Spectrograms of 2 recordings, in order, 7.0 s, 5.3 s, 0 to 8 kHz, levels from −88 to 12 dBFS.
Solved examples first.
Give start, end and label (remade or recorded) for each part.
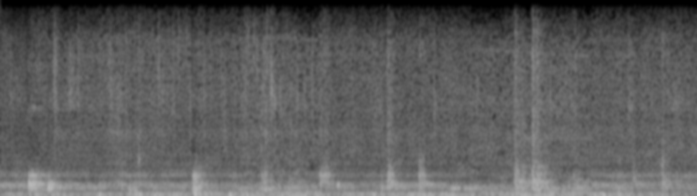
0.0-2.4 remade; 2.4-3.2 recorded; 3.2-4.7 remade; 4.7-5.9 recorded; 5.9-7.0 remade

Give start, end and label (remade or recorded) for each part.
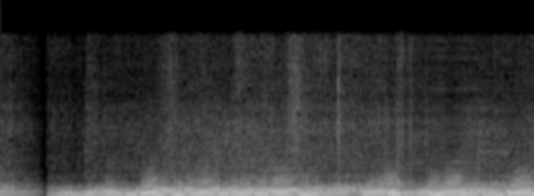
0.0-3.8 recorded; 3.8-4.8 remade; 4.8-5.3 recorded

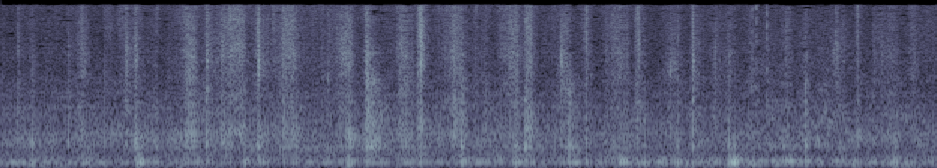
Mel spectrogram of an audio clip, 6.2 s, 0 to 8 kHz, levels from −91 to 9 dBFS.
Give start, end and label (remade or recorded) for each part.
0.0-5.0 remade; 5.0-5.7 recorded; 5.7-6.2 remade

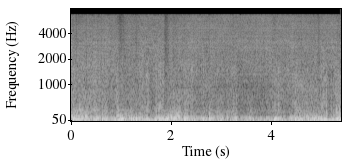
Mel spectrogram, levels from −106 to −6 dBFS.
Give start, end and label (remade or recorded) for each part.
0.0-1.4 remade; 1.4-1.8 recorded; 1.8-5.0 remade; 5.0-5.4 recorded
